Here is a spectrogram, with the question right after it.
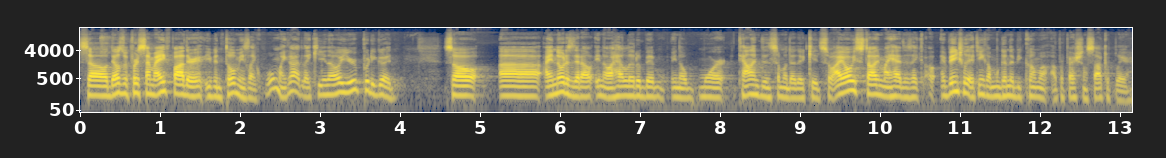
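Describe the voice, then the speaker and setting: On a very clean recording with a silent background, a man with a Portuguese accent talks at a very fast pace in a fairly high voice with ordinary pitch variation. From Brazil, then Utah. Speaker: former soccer player and team owner. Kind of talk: interview. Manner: hesitant, many fillers.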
